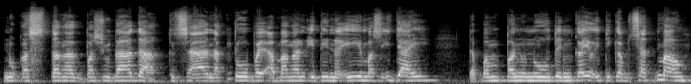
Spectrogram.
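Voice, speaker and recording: A man's voice: high-pitched, completely flat delivery, moderate pace, bright, forceful tone. Older rural Filipino father, Ilocano accent, fretful, questioning, radio drama delivery. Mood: earnest, defensive. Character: worried, thrifty old rural father, gently reproving.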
